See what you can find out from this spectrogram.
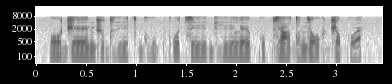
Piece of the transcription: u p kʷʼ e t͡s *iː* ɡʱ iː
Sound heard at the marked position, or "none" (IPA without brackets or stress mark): iː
